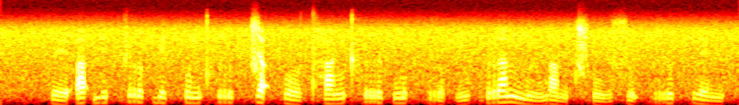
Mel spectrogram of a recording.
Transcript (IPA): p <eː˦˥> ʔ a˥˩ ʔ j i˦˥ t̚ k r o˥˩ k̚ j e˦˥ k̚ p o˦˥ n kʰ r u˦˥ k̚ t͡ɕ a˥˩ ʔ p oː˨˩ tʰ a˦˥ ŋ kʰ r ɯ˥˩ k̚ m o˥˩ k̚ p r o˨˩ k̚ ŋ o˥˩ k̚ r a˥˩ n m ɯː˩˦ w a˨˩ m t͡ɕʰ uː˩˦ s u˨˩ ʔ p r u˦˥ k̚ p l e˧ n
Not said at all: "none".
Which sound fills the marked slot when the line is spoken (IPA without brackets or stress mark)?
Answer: eː˩˦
